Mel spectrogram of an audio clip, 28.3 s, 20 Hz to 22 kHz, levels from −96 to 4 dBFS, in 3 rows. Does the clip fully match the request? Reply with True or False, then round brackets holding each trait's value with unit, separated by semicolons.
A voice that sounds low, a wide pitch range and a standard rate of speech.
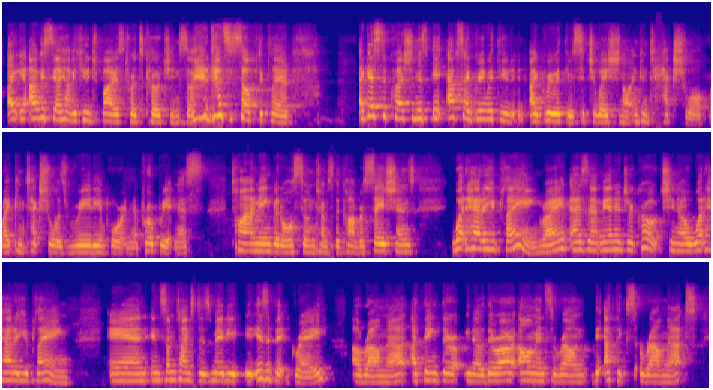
False (200 Hz; 6.1 semitones; 180 wpm)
